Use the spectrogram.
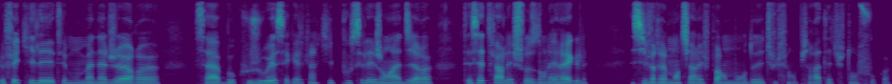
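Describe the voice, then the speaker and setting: A woman's fairly low, monotone voice at a very fast pace with flat intonation, in a dry, close sound with no echo. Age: 30s. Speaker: product designer. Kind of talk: interview conversation. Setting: recorded at guest's workplace.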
